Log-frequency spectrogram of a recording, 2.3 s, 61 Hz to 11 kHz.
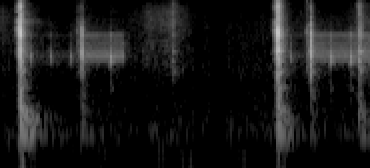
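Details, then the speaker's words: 1997-2001 Honda CR-V central power door locks: locking works, but unlocking only gives sharp single clicks with no actuator movement; the circuit board was found rusty and corroded. "and now I'm going to lock it and see if it works yeah it does and on trying to unlock it and it's not working as you can hear cannot unlock it"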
